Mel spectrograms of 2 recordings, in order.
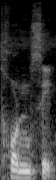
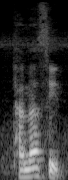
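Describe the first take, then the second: First: The word begins with the closed syllable 'thon'. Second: The word does not begin with 'thon'. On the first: The speaker calls it wrong. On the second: The speaker calls it right.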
